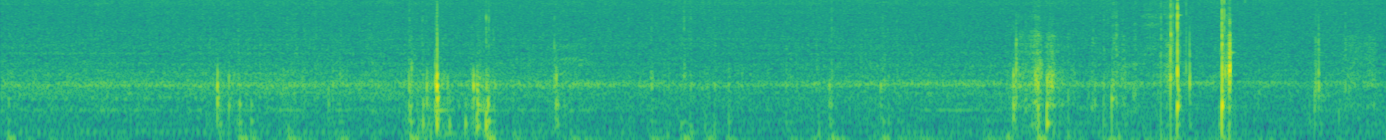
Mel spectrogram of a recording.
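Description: Moped engine running steadily on the move, a constant hum with a thin whine above it. Several sharp knocks and rattles cut in at irregular moments, the loudest a little over five and six seconds in.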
